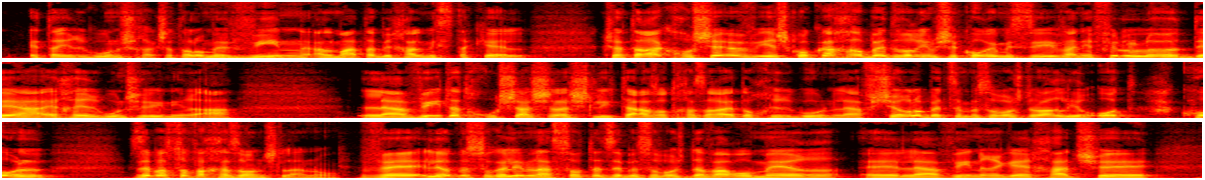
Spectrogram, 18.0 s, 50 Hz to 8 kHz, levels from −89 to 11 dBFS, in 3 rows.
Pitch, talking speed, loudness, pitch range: 155 Hz, 210 wpm, -20 LUFS, 135-180 Hz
